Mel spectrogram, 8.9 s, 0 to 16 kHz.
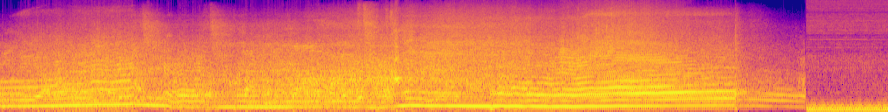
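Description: Nissan S13 180SX race car's engine revving hard, its pitch climbing and dropping several times with throttle and gear changes. Near the end it cuts off abruptly and gives way to a low, steady idle.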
